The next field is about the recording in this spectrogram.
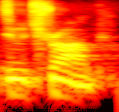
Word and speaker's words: Dutronc: We're going to go with Dutronc. Yeah, that's how they say it in France.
